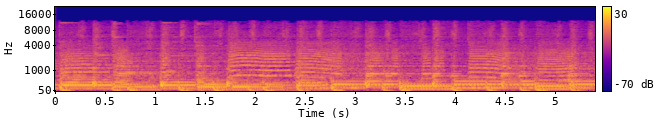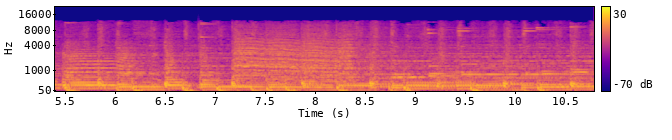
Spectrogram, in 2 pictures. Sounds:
orchestra
music

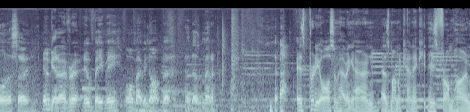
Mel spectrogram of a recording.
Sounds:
speech
music

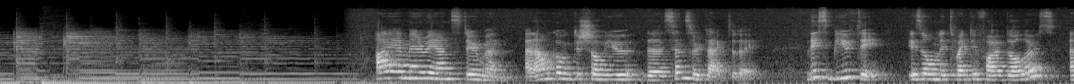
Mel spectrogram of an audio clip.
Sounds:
speech
music

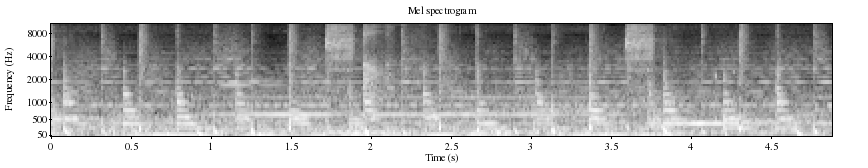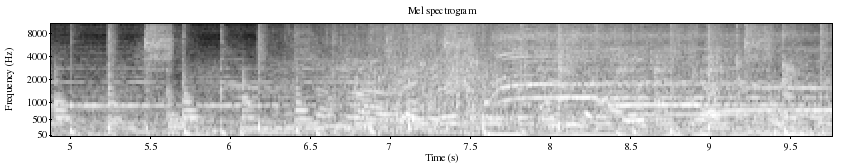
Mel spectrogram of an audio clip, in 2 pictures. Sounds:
music

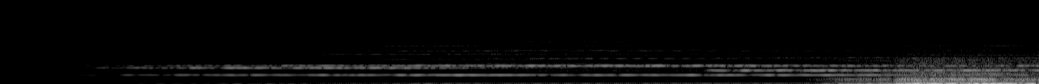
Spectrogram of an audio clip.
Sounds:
ambient music
music

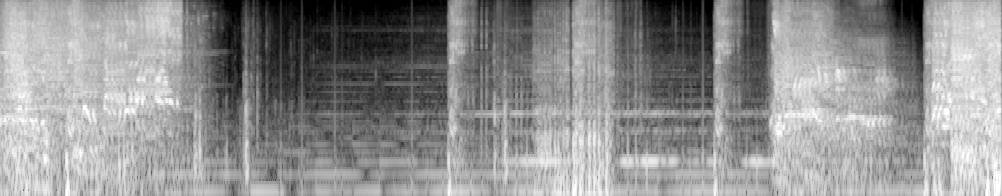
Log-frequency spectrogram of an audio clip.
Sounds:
music

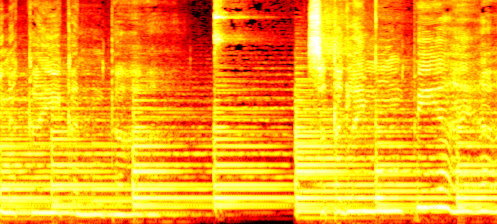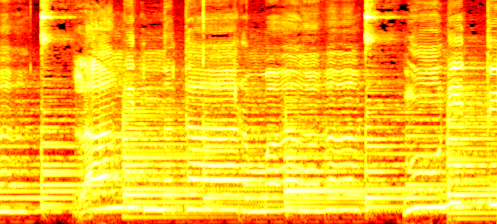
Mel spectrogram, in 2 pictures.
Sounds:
music

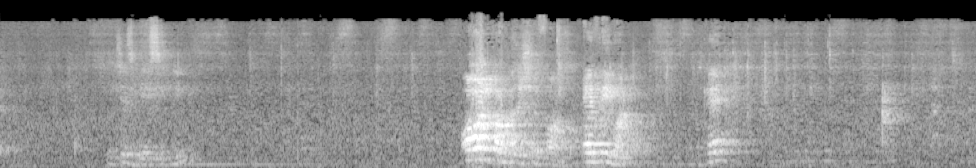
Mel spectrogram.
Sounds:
man speaking
speech

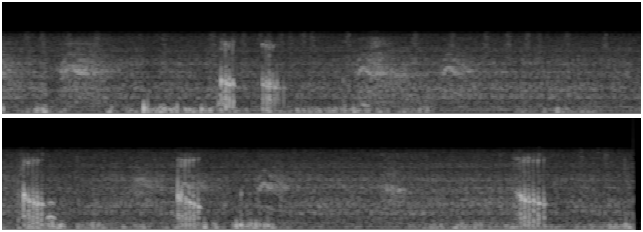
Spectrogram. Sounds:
animal

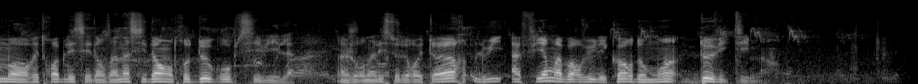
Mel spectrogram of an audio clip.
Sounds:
speech

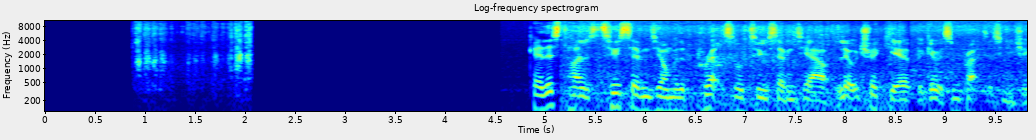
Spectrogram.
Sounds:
speech

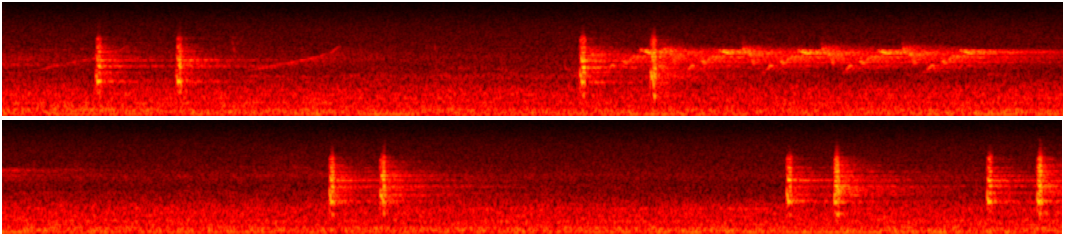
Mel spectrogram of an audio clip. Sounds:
turkey gobbling

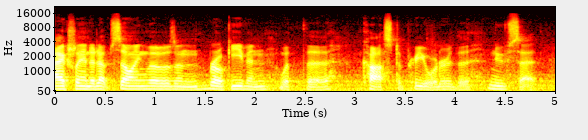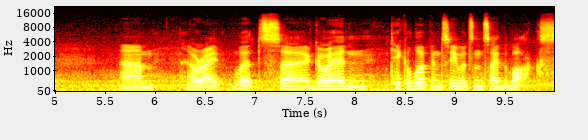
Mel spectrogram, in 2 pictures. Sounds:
speech

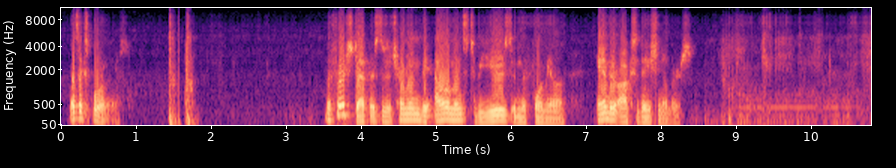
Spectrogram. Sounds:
speech

